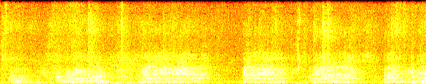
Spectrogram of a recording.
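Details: Two French Bulldogs, Bruno and Brindle, growling indoors while playing tug of war: rough, buzzy growls in rhythmic surges, about four swelling bursts in just over four seconds, with faint room noise.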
